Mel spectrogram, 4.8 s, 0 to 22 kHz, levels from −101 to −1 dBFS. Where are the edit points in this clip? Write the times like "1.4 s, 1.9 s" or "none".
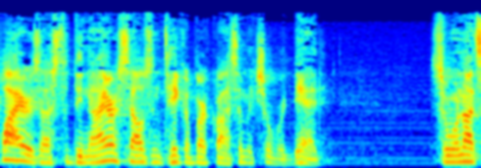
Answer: none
